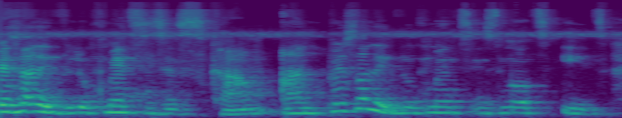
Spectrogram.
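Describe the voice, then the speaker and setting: A woman talks at a very fast pace. Audible echo from the room surrounds her voice. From Nigeria. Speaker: personal development channel host. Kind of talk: live stream talk.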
